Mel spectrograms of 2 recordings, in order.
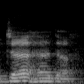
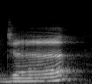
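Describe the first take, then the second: First: Jahada lu vite, voyelles trop courtes; wrong reading. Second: Jahada avec le ja bien allongé; right reading. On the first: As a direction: jahada sans allonger le ja. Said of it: "c'est faux". (prononciation fautive, jahada trop rapide) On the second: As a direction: tiens longtemps le a de Jahada. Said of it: "il faut bien allonger". (Jahada, premier a allongé) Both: Shown as a demonstration.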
